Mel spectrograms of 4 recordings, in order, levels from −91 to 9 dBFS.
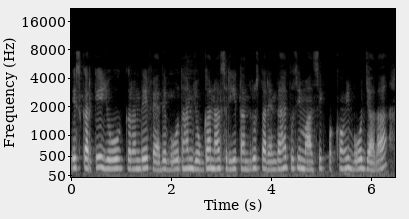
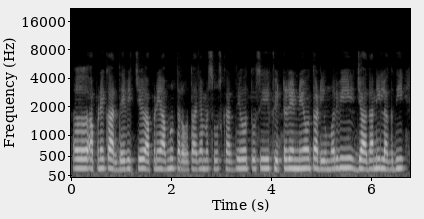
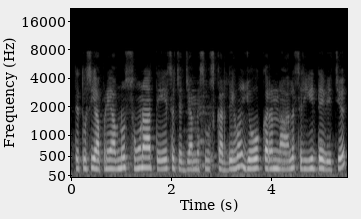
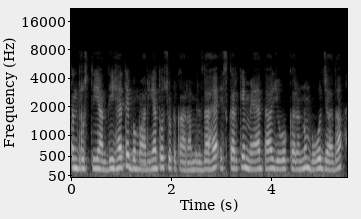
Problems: none marked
